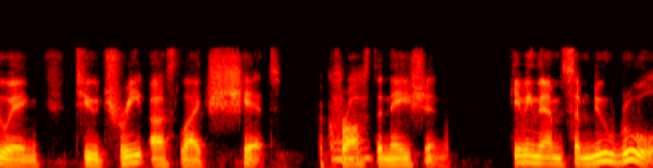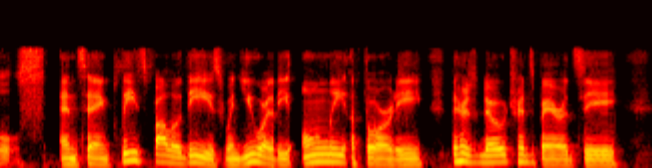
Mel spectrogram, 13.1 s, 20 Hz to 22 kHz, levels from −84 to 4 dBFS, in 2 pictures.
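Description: Concealed Bluetooth headset packet loss: headset voice packets dropped, and the phone filled each gap by repeating recent waveform, leaving brief buzzy, held patches at 0.33 s before "to treat us like", 4.42–4.48 s before "giving them some new", 6.10 s before "rules and saying please", 9.23 s, 10.23 s, 11.26 s, and 12.55–12.71 s. The last is the longest, with runs up to about 50 ms and a slight warble as the sound returns.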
